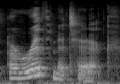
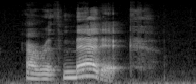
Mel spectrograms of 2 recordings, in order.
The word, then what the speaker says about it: arithmetic: rhetoric turmeric and arithmetic that last word has both a noun and an adjective form the noun form is arithmetic but the adjective form follows our established pattern arithmetic okay now that we've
